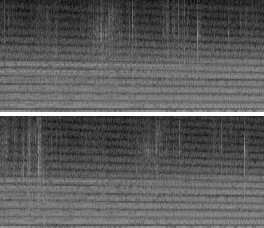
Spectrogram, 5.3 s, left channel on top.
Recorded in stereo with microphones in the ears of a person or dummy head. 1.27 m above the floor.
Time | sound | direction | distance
0.0 | a drone | 5° right (ahead or behind) | ?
